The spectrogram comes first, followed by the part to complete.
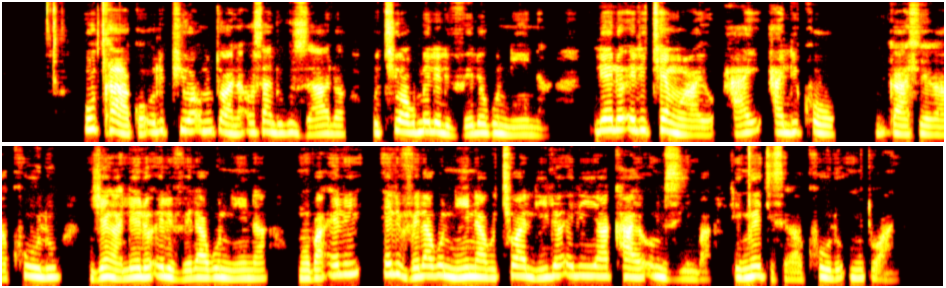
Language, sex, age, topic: North Ndebele, male, 25-35, health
